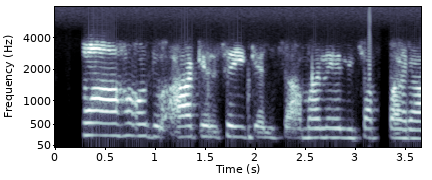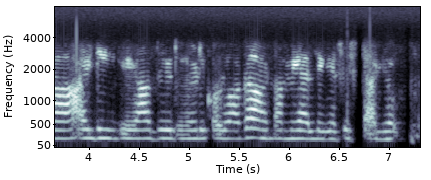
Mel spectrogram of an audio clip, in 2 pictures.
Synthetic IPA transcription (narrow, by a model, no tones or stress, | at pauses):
aːɦɐwd̪uaːkɛlsɐikɛlsɐ̰mɐnɛjɐlːit͡ʃɐpːɐɾɐɐ̰ɖiɡeaːɡiɖunoːɽikɔɭuʋaːɡɐnɐmːɐɡɐlːiɡesisʈa̰ːɡiu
